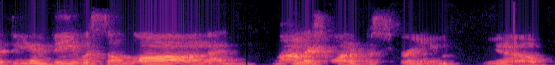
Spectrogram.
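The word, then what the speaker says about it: ממש: This word is pronounced mamish.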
